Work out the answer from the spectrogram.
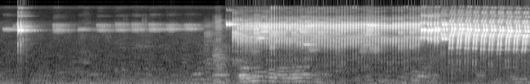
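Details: Lovebird song intended to provoke other lovebirds to sing: a few thin high whistles, then a sustained, rapid, buzzy trilling chatter that grows louder toward the end.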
